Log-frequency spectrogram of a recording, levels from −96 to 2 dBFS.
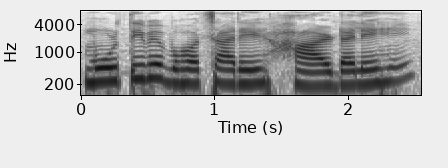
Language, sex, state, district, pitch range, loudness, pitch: Hindi, female, Madhya Pradesh, Bhopal, 205-240 Hz, -13 LUFS, 215 Hz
